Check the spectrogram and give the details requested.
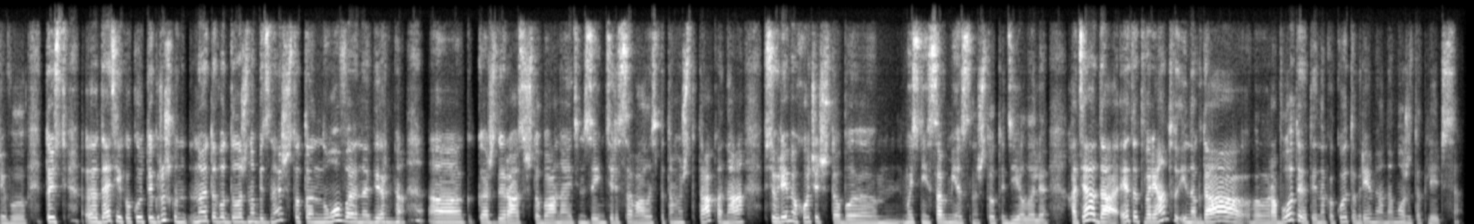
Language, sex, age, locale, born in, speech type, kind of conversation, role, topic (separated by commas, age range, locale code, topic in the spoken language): Russian, female, 30-34, ru-RU, Ukraine, conversation, advice, user, Как поддерживать стабильный уровень энергии по утрам?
